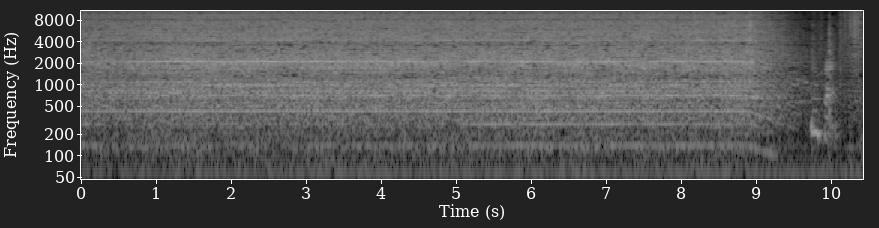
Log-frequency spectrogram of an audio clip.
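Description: A heat tool blows steadily onto acrylic paint on a spooky painting, a loud continuous whooshing drone for about nine seconds before it is switched off and fades, leaving a few faint handling knocks.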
